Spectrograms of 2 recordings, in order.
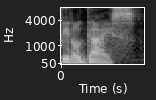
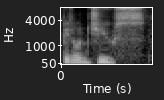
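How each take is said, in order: First: The name ends with a 'geist' sound. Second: The name ends with a 'juice' sound. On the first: The speaker calls it wrong. "it looks like Beetlegeist" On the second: The speaker calls it right. "It's supposed pronounced Beetlejuice"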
